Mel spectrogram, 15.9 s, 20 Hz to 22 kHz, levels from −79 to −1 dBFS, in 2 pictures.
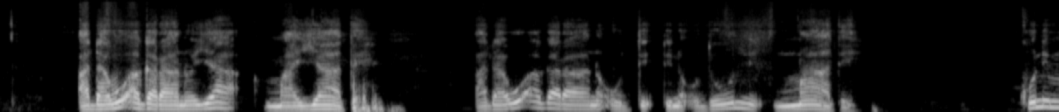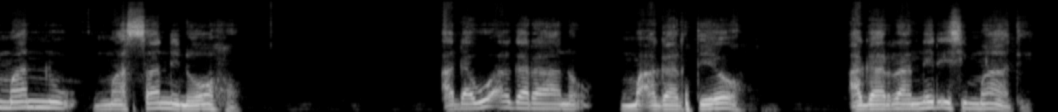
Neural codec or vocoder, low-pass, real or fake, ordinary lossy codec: vocoder, 48 kHz, 128 mel bands, Vocos; 19.8 kHz; fake; Opus, 32 kbps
